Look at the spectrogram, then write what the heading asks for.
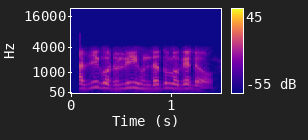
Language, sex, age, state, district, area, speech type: Assamese, male, 18-30, Assam, Darrang, rural, conversation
